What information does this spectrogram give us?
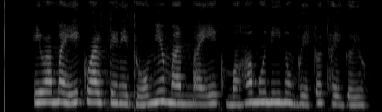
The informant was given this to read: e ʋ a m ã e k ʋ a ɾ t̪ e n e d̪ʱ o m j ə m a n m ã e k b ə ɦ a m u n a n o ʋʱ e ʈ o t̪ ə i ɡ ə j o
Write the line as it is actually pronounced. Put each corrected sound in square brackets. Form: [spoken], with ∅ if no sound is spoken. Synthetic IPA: e ʋ a m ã e k ʋ a ɾ t̪ e n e d̪ʱ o m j ə m a n m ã e k [m] ə ɦ a m u n [i] n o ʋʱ e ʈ o [t̪ʰ] ə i ɡ ə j o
